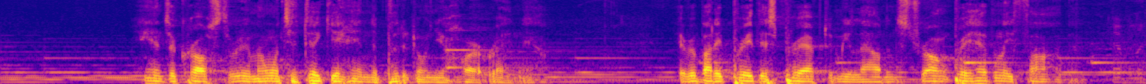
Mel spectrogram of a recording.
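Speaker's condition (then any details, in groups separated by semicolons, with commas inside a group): No condition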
